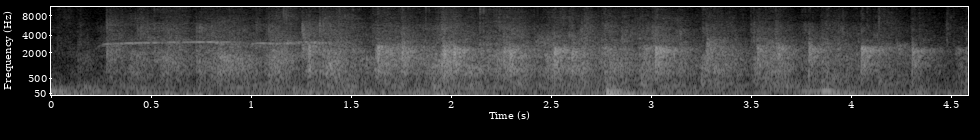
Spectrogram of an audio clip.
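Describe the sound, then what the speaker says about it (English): An audience applauding at a talk on HBCUs, sustained dense clapping from a crowd for several seconds, moderately distant and fairly quiet, with no talking over it. "We need to give HBCUs a round of applause."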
